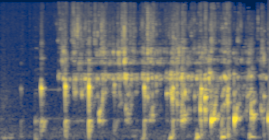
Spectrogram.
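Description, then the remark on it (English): Wine pours into a glass with a steady, bubbly glugging and splashing that starts after a brief pause and builds for about three seconds, with no talking. “So here, you do the wine.”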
